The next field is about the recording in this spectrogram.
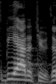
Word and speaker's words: Beatitudes: I pronounced it Beatitudes or Beatitudes. It's Beatitudes, and it comes from a Latin word, so I told you Latin was going to come in handy the other day.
